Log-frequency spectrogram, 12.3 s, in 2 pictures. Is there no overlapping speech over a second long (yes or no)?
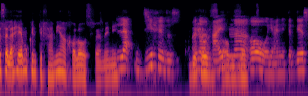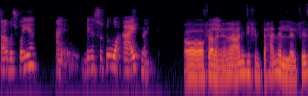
no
